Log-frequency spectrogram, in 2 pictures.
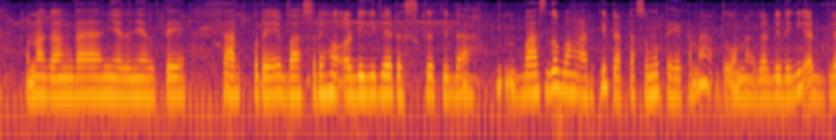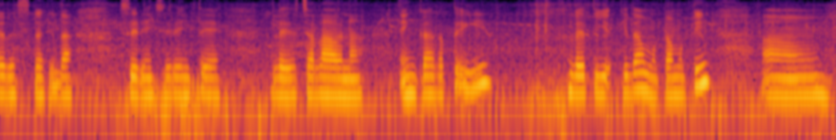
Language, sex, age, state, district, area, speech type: Santali, female, 18-30, West Bengal, Uttar Dinajpur, rural, spontaneous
